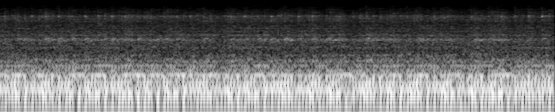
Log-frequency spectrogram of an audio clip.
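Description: Old four-cylinder motorcycle engine, fired through two ignition coils that each serve a pair of cylinders, running steadily at idle.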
